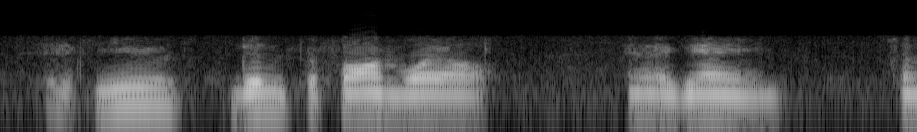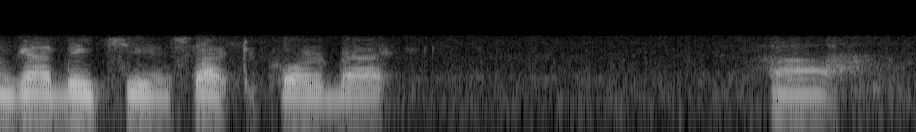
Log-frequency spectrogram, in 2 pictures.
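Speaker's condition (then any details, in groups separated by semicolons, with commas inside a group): Parkinson's disease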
